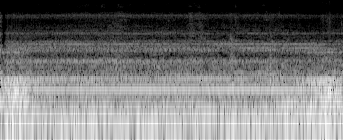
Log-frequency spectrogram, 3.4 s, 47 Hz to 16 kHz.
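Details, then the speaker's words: Trane XR95 gas furnace: constant hum with a loud, steady mid-pitched whine from the worn inducer motor, which is to be replaced. "I'm not sure if you can hear how loud that is on the audio, but we're going to try to fix that."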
